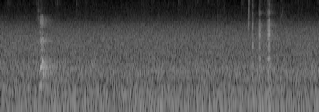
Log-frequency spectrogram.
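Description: Steady hiss of room tone in a lecture room, broken about a second in by one brief sound that slides down in pitch, and near the end by a short cluster of quick clicks.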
